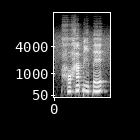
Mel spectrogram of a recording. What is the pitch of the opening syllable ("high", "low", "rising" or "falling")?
low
